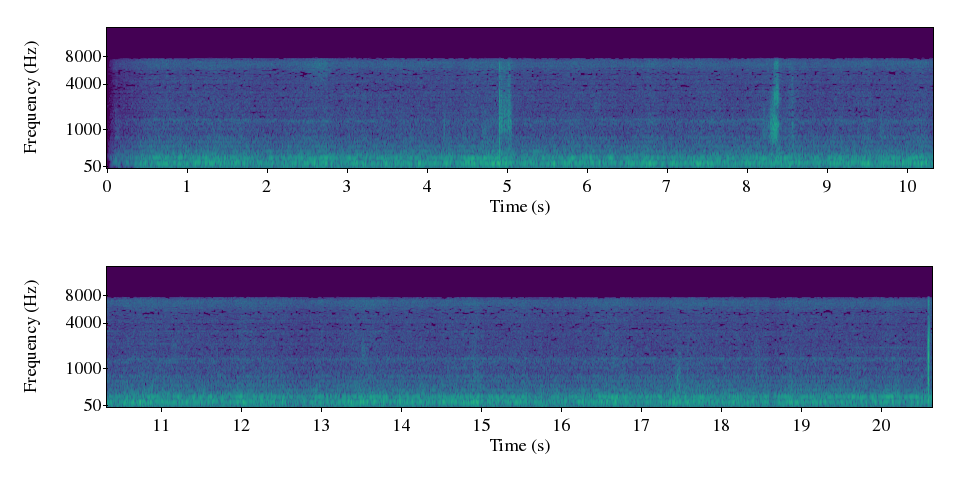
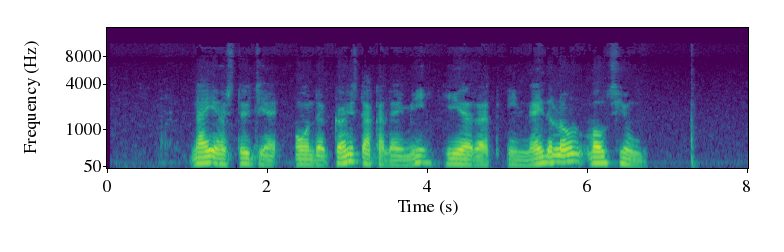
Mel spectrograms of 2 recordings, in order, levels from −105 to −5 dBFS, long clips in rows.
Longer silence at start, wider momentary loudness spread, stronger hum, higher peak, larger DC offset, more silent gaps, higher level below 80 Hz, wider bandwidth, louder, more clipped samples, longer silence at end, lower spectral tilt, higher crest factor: second, 0 s vs 1.05 s; second, 4 LU vs 12 LU; neither; second, -16 dBFS vs -8 dBFS; neither; neither; second, -64 dBFS vs -48 dBFS; first, 8 kHz vs 4.2 kHz; second, -52 LUFS vs -25 LUFS; neither; second, 0 s vs 0.65 s; second, -4.5 dB/octave vs -10.5 dB/octave; first, 36 dB vs 18 dB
